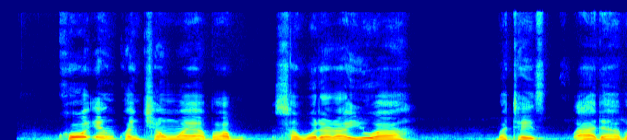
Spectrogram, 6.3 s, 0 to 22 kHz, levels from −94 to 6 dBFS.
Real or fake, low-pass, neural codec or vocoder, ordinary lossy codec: real; none; none; none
